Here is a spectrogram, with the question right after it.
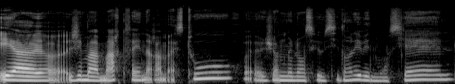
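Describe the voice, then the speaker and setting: Her medium-pitched voice has a dark, mellow tone and ordinary pitch variation. The woman speaks at a moderate pace on a very clean recording with a silent background. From France (Nice, Côte d'Azur). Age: 20s. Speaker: content creator and entrepreneur. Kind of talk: podcast interview.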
